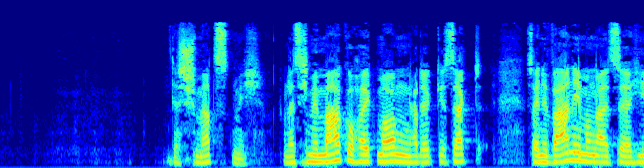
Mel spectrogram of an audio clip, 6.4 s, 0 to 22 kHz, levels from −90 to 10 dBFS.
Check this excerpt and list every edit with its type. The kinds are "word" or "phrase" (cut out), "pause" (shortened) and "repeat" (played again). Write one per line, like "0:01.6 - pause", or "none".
0:02.7 - pause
